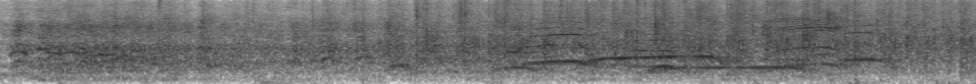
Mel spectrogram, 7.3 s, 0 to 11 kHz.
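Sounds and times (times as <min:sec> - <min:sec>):
scattered laughter: 0:00.0 - 0:03.5
room full of people applauding: 0:00.0 - 0:07.3
excited voices: 0:00.1 - 0:07.3.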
